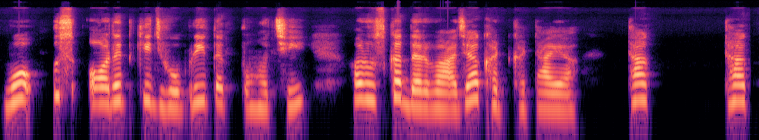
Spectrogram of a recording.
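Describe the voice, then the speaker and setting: A woman narrating a devotional story in a measured, emotional way. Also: fairly high pitch, a little mellow, no echo.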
